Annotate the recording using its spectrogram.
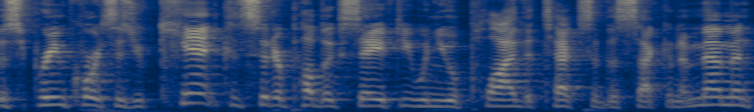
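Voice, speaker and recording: In a very clean recording with a silent background, a man with an American accent and a high pitch speaks at a very fast pace with ordinary pitch variation. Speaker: constitutional lawyer and commentator. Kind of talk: legal news commentary. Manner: animated.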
